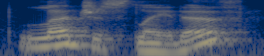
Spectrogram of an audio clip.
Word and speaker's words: legislative: Legislative is sort of unusual in that it has first syllable stress rather than the penultimate syllable being stressed, which is a more typical pattern. And so we want to make sure that we're lengthening on the ledge portion, and then the islative is quick and reduced.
